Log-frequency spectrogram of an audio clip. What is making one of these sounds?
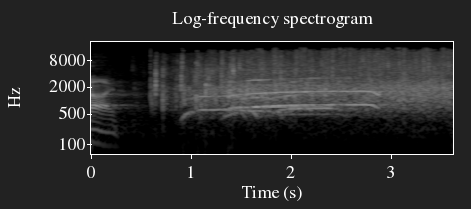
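An audience cheers and whoops in a large hall.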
